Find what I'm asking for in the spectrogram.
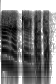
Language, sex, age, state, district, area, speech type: Kannada, female, 18-30, Karnataka, Shimoga, rural, conversation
